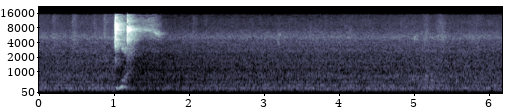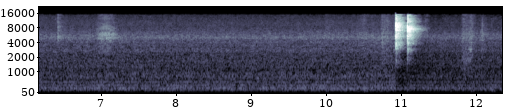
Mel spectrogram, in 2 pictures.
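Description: A hand-held clicker clicks sharply twice.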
